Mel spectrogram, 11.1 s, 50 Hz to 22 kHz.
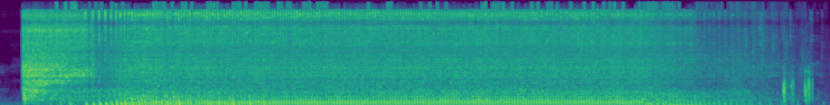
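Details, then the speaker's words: Toro 521 snowblower that would not start: cranks, catches after a second, runs unevenly at a fast chuff before dying; owner suspects a previous bad carb adjustment, still needs warm-up and tuning. "so my suspicion is somebody was trying to tune this carburetor because it wasn't starting or running and just didn't know how to adjust it and turn that in way too far"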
